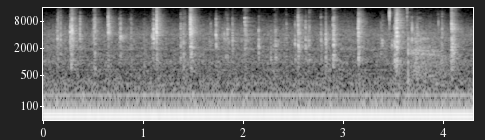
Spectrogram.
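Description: Someone types a root-login command into a Linux terminal on a computer keyboard, a quick run of light key clicks over a steady low hum, close and quiet.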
